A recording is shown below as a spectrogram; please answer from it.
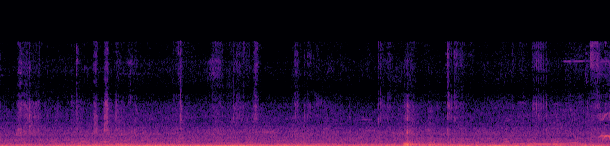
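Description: Low, steady rumble of a car engine running.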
